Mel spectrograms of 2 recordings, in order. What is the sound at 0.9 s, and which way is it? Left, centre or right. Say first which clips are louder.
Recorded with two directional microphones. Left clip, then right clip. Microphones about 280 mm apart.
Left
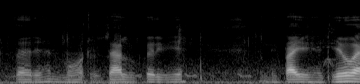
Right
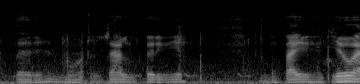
Speech: left 8 dB; centre.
